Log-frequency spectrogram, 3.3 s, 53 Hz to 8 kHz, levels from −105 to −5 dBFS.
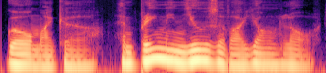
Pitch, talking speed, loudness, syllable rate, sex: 105 Hz, 200 wpm, -16 LUFS, 3.8 syllables/s, male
